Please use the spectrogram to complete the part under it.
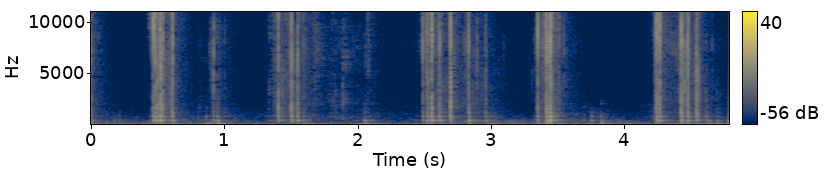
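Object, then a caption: Notebook with hard cardboard cover. A closed A5-size bullet journal with a solid, glossy printed hard cardboard cover is held up in the hands and tapped and scratched on the cover with long red-painted nails. Bursts of sharp, bright clicking taps and raspy scratches come in clusters about once a second, each dying away almost instantly, with a faint hollow low thump under the hits.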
